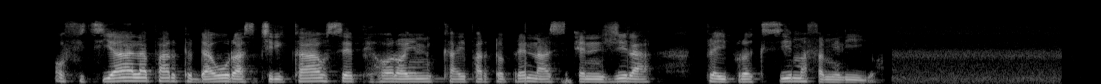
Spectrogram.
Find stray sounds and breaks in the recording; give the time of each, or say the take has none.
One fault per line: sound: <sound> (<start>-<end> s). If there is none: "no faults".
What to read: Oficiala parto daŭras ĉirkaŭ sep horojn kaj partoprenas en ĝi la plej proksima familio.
no faults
